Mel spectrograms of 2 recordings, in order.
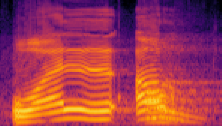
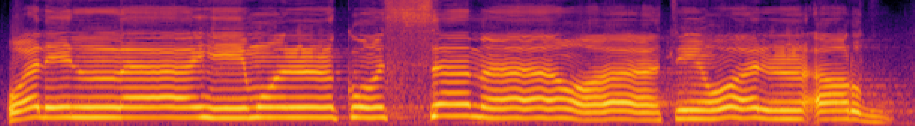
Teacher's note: Iya, kalau berhenti wal ard itu bo-nya jangan hilang ya. Wal ard ada bo di belakang.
